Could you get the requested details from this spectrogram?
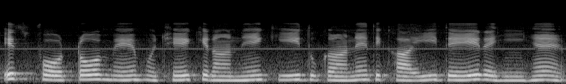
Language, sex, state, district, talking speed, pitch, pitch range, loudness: Hindi, female, Madhya Pradesh, Katni, 115 wpm, 205 Hz, 195-220 Hz, -17 LUFS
